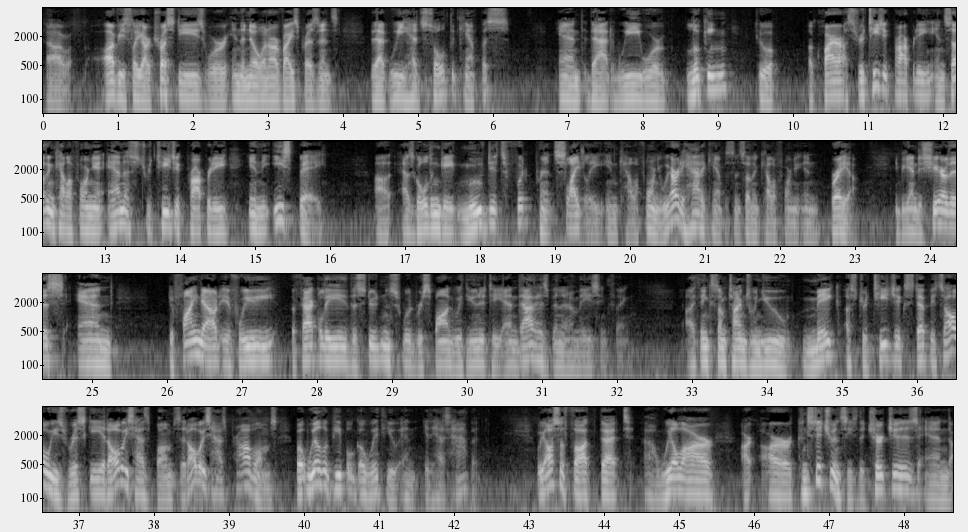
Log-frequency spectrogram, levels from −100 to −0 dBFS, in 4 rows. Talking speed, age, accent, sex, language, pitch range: 160 wpm, 60-79, American, male, English, 95-125 Hz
